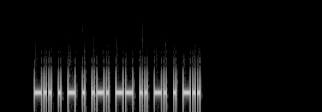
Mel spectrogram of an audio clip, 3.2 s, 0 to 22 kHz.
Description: Morse code, heard as a keyed tone, about 50 wpm, 700 Hz. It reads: DETERMINED
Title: ED Suffix - Top 100 Words with Base Words 50wpm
